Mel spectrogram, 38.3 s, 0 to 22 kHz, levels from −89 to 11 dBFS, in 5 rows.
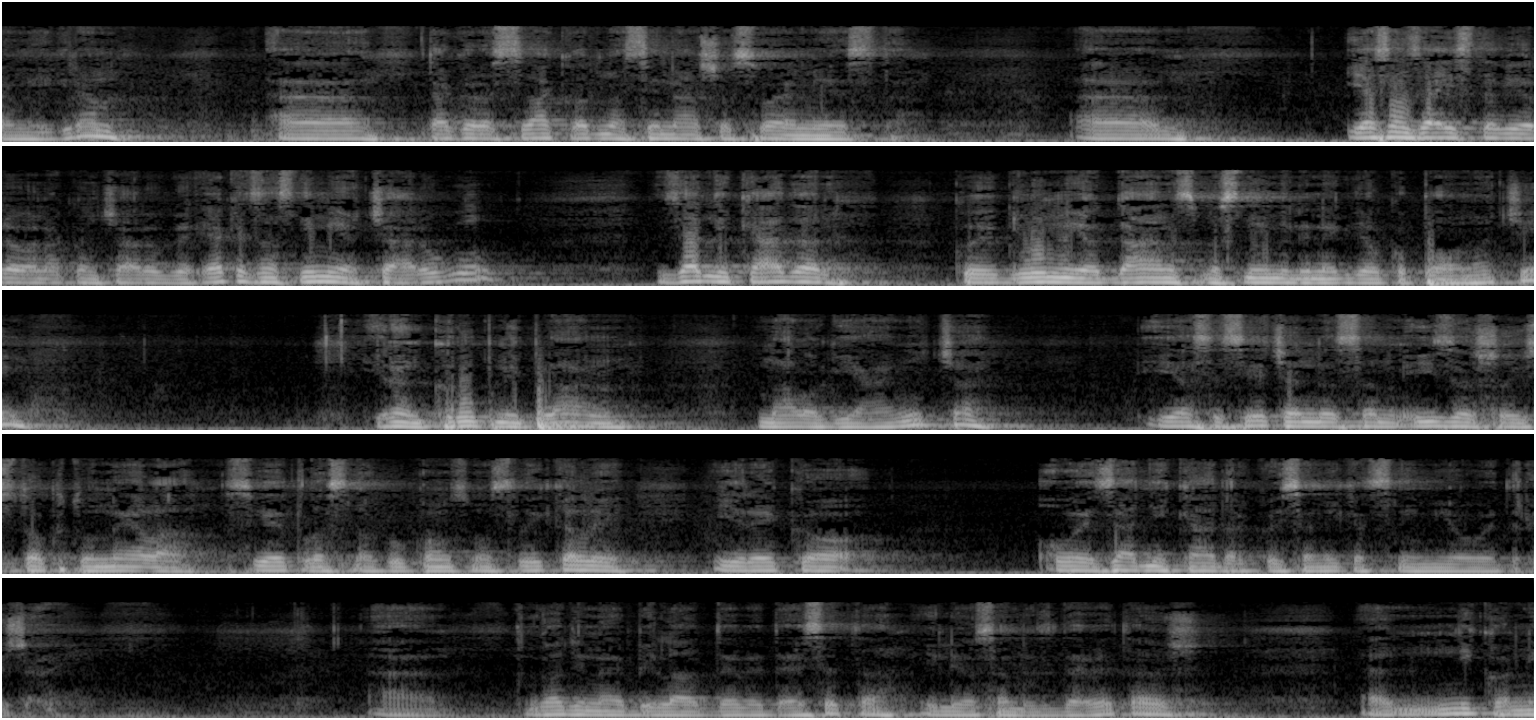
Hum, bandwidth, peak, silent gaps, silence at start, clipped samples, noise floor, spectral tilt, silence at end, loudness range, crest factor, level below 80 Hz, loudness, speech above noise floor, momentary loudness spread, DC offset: none; 11 kHz; -8 dBFS; none; 0 s; under 0.1%; -50 dBFS; -6.5 dB/octave; 0 s; 7 LU; 16 dB; -42 dBFS; -24 LUFS; 27 dB; 14 LU; under 0.1%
